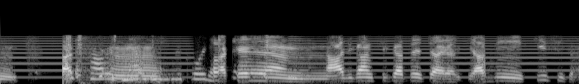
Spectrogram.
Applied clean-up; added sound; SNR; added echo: none; Cough + Trumpet; 14 dB; none.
